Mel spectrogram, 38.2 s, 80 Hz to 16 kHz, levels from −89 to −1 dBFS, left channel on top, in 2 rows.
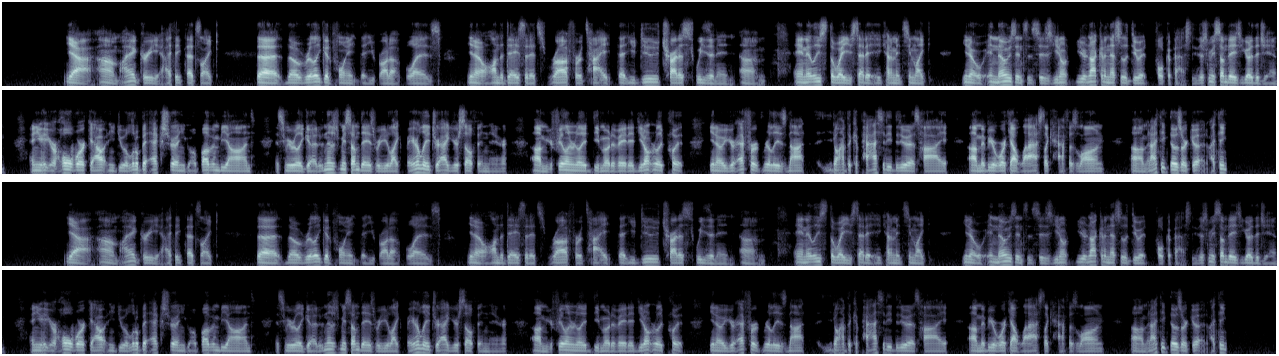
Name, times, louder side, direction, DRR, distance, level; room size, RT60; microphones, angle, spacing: voice 1, 1.0-3.1 3.8-6.6 7.0-13.8 14.4-19.2 19.5-22.9 23.2-26.7 27.1-29.3 29.7-31.1 31.4-33.3 33.6-35.6 36.1-37.5, left 6 dB, 60° left, 0.6 m, -28 dB
open air
head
